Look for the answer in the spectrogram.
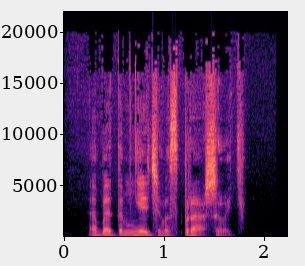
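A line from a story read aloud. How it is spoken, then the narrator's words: Angry reply. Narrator (Russian): сердито ответил койот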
